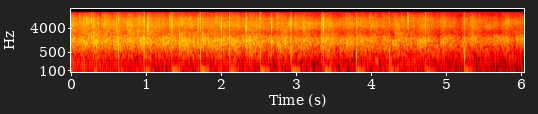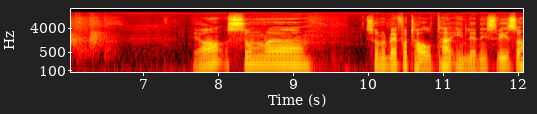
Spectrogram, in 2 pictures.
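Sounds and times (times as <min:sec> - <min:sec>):
audience applause: 0:00.0 - 0:06.7
speech: 0:07.7 - 0:09.4, 0:10.0 - 0:12.0.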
